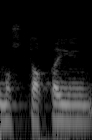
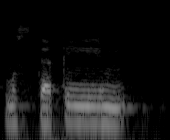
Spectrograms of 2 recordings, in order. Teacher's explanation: وفي القاف مفخمة لكن أقل تفخيما من غيرها لأنها مكسورة، اهدنا الصراط المستقيم، ما نقول مستقيم، لا، مستقيم.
